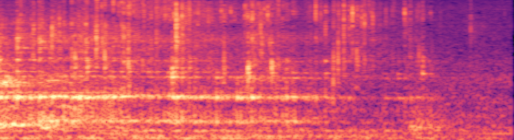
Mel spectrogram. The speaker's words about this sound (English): And then the priest would raise his hand and the entire place would go silent. And he would pour out the water.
